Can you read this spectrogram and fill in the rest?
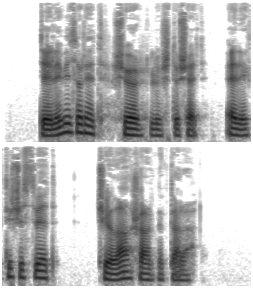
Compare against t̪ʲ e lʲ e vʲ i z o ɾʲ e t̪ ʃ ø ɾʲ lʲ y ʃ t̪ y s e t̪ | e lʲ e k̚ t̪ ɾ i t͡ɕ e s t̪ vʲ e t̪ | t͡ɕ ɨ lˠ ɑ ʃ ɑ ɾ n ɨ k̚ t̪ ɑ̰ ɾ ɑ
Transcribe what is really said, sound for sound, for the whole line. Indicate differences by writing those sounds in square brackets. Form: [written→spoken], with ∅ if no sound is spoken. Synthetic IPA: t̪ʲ e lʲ e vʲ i z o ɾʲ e t̪ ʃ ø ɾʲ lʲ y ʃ t̪ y [s→ʃ] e t̪ | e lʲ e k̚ t̪ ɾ i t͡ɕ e s t̪ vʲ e t̪ | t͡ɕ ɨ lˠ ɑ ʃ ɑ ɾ n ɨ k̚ t̪ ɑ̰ ɾ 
